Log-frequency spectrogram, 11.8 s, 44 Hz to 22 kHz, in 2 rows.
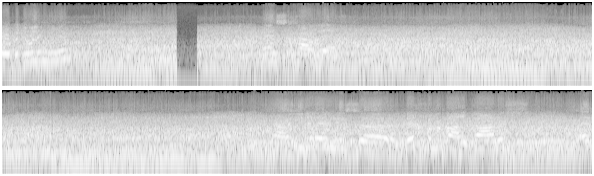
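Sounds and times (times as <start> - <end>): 
speech: 0.0 - 1.3, 3.0 - 4.6
water cannon truck engine reversing into a narrow side street: 0.0 - 11.8.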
